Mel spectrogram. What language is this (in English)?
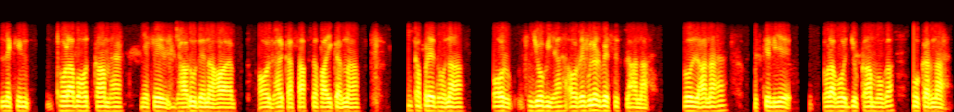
Urdu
